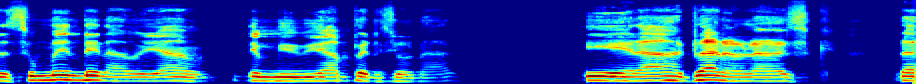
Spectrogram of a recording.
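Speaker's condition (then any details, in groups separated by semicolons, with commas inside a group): Cerebral palsy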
